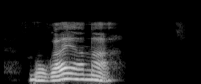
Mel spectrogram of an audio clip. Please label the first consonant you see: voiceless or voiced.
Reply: voiced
